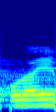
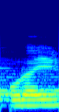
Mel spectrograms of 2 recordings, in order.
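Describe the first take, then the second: No difference in how they are said.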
